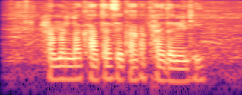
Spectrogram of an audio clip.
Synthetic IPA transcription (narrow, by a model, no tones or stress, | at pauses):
hɐmɐnlːakʰaːt̪asekakafaːjd̪amɪlɦiː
